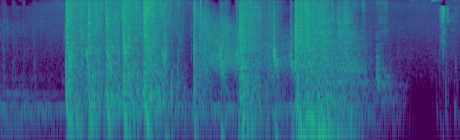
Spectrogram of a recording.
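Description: A pickaxe strikes a wall with loud knocks.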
